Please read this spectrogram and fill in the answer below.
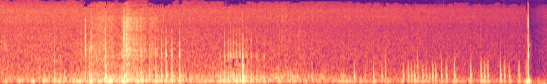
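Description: Soft rustling close to the microphone with scattered small clicks and crackles, as of a person shifting about on moss and dry twigs. It is busier about a second in, with a quick run of small clicks near the end.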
